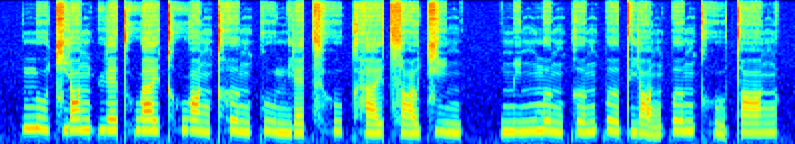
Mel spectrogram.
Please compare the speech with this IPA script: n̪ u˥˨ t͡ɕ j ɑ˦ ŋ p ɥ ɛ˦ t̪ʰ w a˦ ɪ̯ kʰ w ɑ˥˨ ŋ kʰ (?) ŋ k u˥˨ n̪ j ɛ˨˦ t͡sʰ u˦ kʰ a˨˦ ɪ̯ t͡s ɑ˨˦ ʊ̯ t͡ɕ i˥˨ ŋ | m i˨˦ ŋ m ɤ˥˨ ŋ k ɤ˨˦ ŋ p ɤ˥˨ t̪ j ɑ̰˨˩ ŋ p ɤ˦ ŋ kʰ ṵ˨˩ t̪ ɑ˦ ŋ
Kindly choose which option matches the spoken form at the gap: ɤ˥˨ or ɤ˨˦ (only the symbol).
ɤ˥˨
